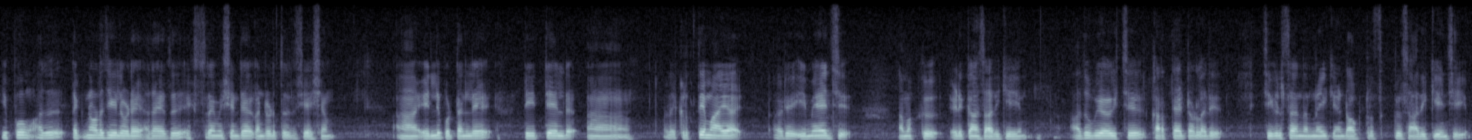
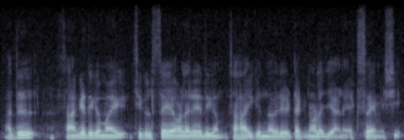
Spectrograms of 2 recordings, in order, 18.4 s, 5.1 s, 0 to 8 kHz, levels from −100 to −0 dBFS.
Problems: low volume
